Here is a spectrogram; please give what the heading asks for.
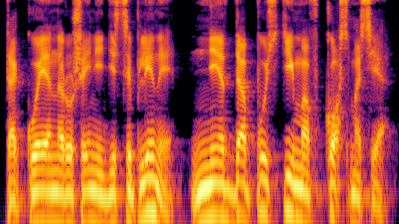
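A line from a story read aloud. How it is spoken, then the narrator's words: Irritated grumble. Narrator (Russian): с раздражением проворчал Незнайка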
